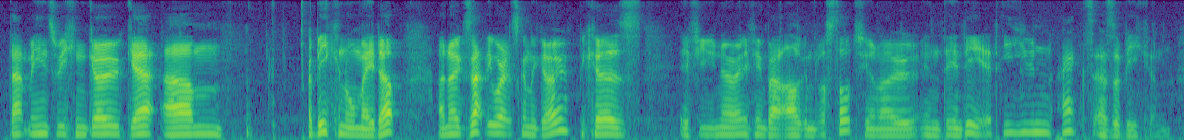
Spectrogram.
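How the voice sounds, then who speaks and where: A man commentating his own game, excitable and chatty as he talks himself through it. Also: a little high, slight background noise. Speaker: gaming YouTuber. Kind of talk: casual Minecraft let's play commentary.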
